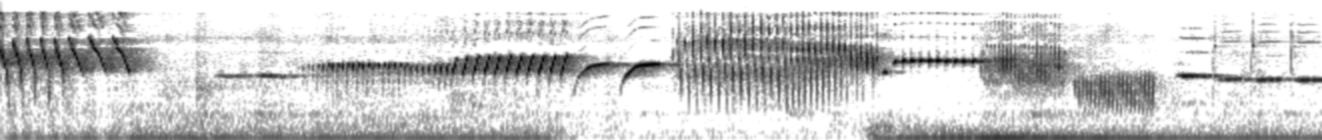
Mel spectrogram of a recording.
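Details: Canary song used as a lure and tutor track for training birds: fast dry trills, a level whistled note, a rapid buzzy rattle, then swept and nasal phrases, over a steady low hum.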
